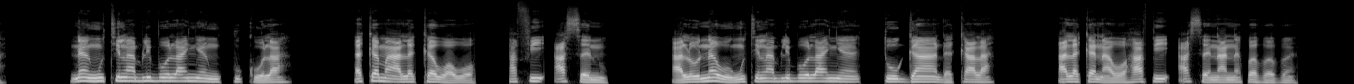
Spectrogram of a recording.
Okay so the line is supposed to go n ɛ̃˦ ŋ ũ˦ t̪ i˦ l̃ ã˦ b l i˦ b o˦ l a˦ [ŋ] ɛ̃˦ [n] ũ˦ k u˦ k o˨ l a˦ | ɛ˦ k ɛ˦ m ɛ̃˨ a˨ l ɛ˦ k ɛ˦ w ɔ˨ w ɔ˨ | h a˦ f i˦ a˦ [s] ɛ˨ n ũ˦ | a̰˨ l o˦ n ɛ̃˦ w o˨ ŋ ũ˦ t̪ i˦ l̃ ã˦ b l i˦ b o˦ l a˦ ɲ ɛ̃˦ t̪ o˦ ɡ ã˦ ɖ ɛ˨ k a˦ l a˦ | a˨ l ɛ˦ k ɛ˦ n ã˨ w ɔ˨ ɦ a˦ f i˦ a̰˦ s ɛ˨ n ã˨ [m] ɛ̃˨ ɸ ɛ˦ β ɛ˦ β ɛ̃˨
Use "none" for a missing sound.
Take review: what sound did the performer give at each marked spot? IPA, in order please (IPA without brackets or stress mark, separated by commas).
ɲ, ŋ, s, n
